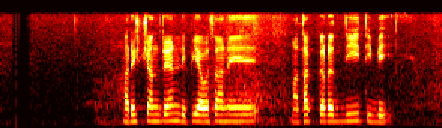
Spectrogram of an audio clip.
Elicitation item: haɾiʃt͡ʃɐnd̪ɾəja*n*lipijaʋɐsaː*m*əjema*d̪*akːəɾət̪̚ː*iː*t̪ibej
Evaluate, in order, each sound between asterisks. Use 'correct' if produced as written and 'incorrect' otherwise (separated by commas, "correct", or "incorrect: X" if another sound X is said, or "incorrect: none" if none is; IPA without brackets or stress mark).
correct, incorrect: n, incorrect: t̪, correct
